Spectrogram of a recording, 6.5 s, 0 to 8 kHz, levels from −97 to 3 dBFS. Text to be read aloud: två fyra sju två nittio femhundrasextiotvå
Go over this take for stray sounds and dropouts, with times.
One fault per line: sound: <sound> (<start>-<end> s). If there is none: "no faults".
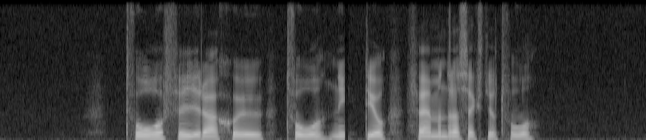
sound: dropout (3.4-3.5 s)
